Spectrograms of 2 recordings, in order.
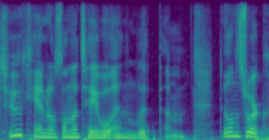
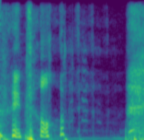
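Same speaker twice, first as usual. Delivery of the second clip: words dissolving into a giggle; laughing; 7 semitones higher, 5 dB louder, much slower than usual. Real, not acted. Narrator cracks up at her own story, laughing. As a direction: break up laughing while narrating.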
